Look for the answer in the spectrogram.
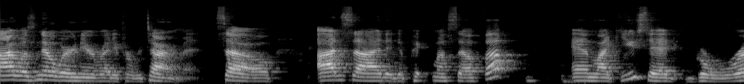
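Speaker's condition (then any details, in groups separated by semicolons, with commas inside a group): No condition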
